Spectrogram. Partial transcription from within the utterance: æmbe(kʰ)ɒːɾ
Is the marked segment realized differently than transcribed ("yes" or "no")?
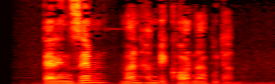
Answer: no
